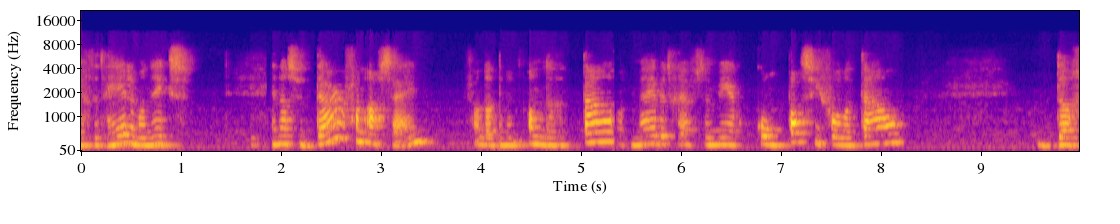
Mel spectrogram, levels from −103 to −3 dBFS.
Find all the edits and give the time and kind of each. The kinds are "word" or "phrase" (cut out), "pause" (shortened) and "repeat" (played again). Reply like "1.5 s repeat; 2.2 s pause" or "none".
1.8 s pause; 4.2 s phrase; 5.3 s phrase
